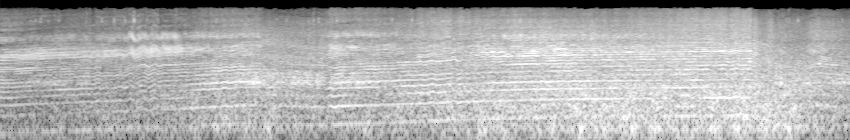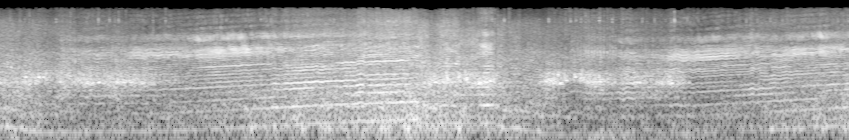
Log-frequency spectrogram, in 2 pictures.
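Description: A kart engine buzzes loudly, its pitch rising as it speeds up and dropping into the corners.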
